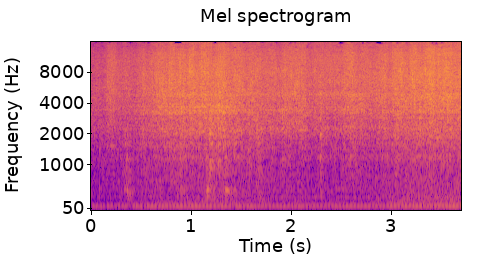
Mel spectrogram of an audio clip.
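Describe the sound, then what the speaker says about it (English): Pork tenderloin sears in clarified butter with a steady, even sizzle and faint crackle, moderately quiet and continuous, with no voices. "then sear in clarified butter"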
